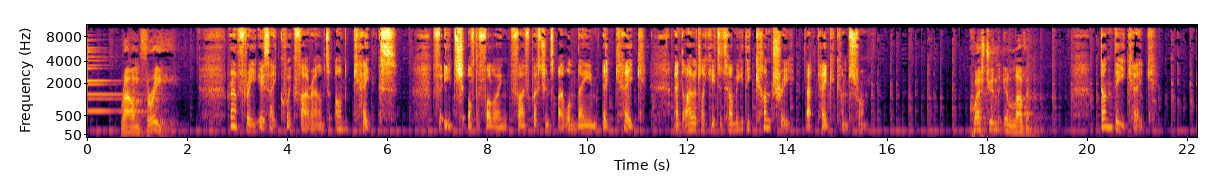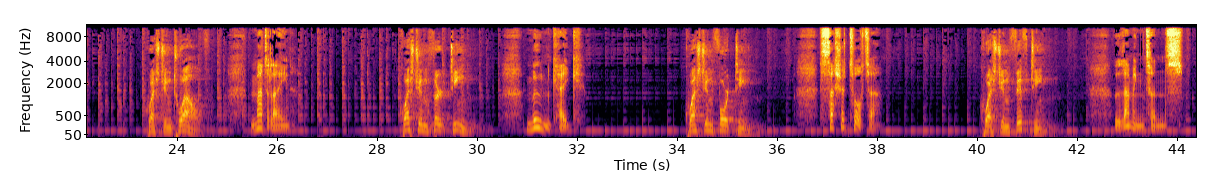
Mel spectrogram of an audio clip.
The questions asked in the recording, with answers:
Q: Dundee cake.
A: Dundee cake, comes from Scotland, or I'll accept the UK as well.

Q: Madeleine.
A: Number 12, Madeleine, comes from France.

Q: Mooncake.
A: Number 13, mooncake, comes from China.

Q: Sasha Torta.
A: Number 14, Sasha Torta, comes from Austria.

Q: Lamingtons.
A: And number 15, Lamingtons, are from Australia.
